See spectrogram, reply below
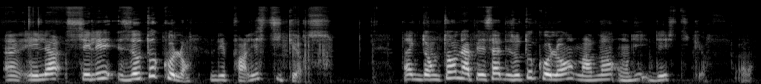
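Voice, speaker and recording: A middle-aged woman doing a casual show-and-tell haul of craft supplies, chatty and unhurried, often pausing to correct herself. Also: a little high. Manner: chatty and unhurried, many fillers and self-corrections. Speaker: vlogger showing craft purchases.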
